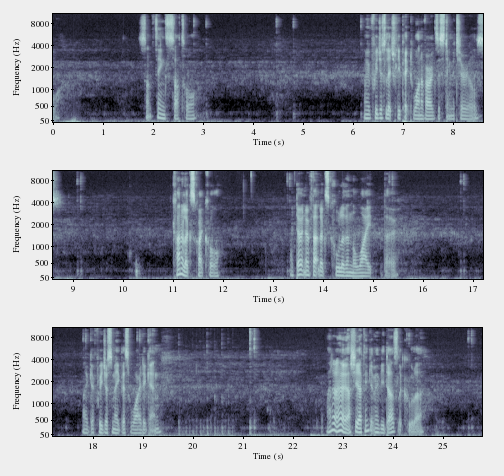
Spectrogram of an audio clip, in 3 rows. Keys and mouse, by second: 20.0 f, 20.1 f, 20.4 f, 20.5 f.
